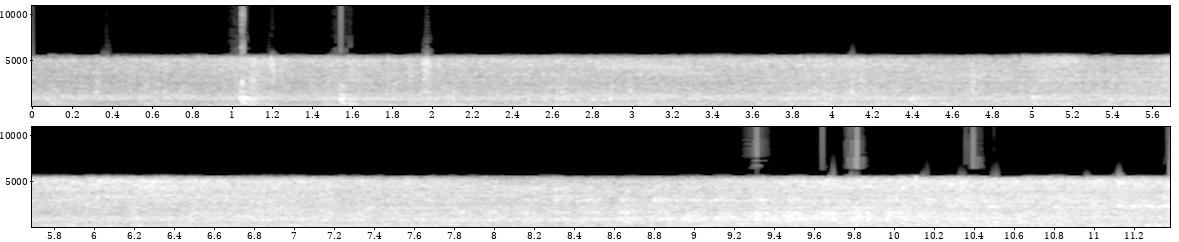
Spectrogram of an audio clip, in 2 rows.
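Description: Class 156 diesel multiple unit pulling into the platform and passing close by. Its wheels rumble on the rails and grow steadily louder as the coaches go by, with two sharp clacks about a second and a half in.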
